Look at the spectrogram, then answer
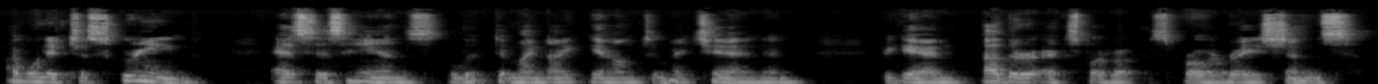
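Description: A woman author and podcast host reading her own memoir aloud in a solemn, deliberate way. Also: sits low, flat delivery, dark tone. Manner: slow, solemn, deliberate storytelling.

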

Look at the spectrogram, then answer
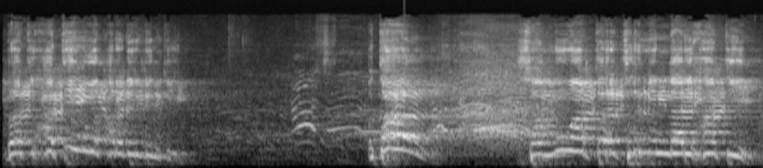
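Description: Man, high voice, joking crowd speech, booming echo with a crowd behind. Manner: joking, loud, acts out little dialogues. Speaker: speaker at a campaign welcome. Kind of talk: humorous moral speech to a crowd. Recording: heavy echo, far from the mic, crowd noise.

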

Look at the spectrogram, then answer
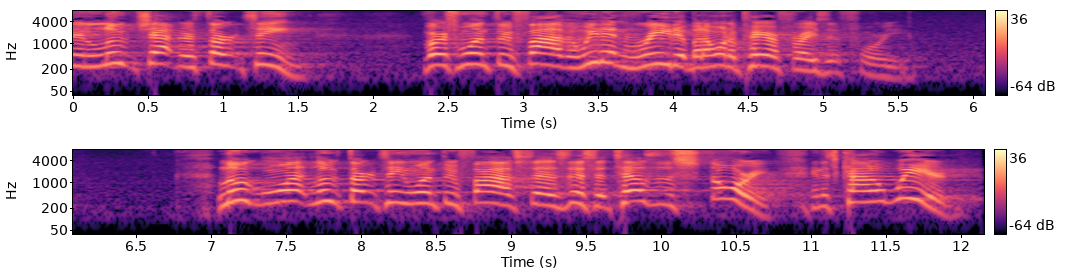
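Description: A man's voice: extremely high pitch, a bit bright. A man, preaching a sermon in earnest from a church stage. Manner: earnest, repeats words, paces the stage. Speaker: pastor. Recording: long hall reverb in a church.

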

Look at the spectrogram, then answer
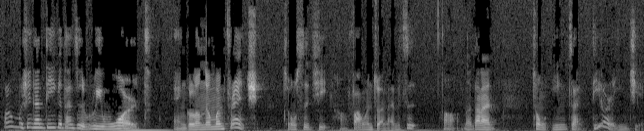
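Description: A man teaching English pronunciation, spelling out letters and repeating words to drill them, often ending phrases with a soft "ha". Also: on the high side, big pitch swings, normal speed, gravelly, slightly rough. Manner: tags phrases with a soft "ha" particle. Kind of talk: pronunciation lesson.

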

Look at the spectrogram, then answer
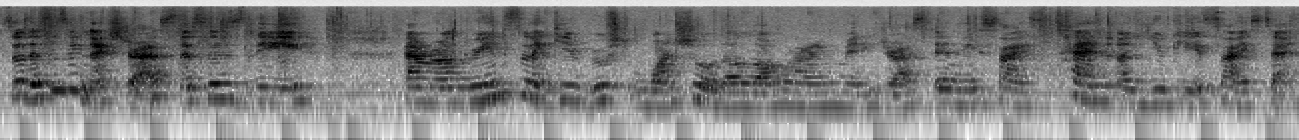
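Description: A woman's voice: medium pitch, a little slow, background noise. A young woman chatting casually through a clothing try-on haul, giggly and a little self-conscious. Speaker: vlogger. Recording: echoey room from far off.

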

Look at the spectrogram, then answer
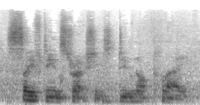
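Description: A man co-hosting a casual, joking board game review, with a dry, deadpan manner. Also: fairly low pitch, moderate pace, a little hiss or hum. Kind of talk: casual comedic chat.

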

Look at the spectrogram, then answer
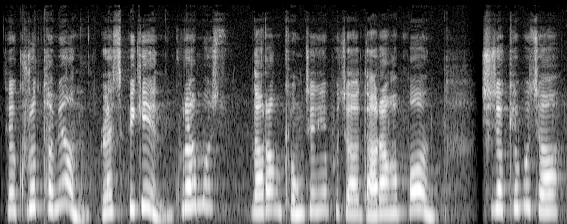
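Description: A woman's voice: high-pitched, expressive, moderate pace, voice pushed up. A woman putting on a cocky bragging young weaver. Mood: boastful.

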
